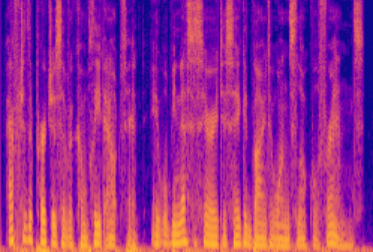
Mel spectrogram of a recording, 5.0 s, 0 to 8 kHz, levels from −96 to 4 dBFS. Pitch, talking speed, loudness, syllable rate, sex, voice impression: 95 Hz, 215 wpm, -18 LUFS, 6.4 syllables/s, male, masculine, adult-like, tensed, slightly hard, fluent, slightly raspy, cool, intellectual, slightly friendly, reassuring, wild, kind, slightly modest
